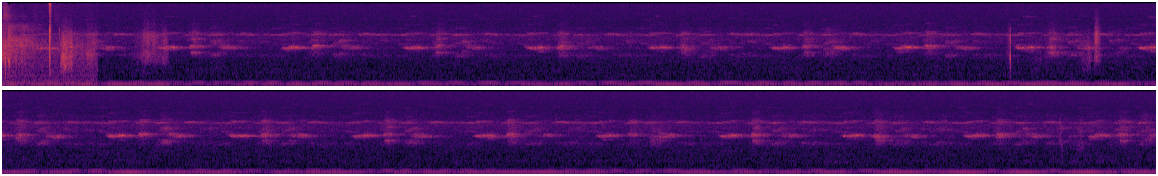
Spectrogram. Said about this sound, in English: She lives a few houses away, but she rents the house next to us. It's kind of across from us, catty corner. But it's close enough that you can hear that dryer going, man.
